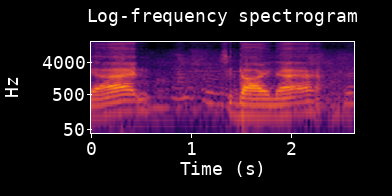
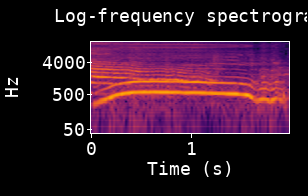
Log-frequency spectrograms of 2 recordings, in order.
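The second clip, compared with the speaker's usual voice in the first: long, loud high whoop; excited whoop; 5 dB louder than usual. Real, not acted. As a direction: cheer with a piercing, drawn-out woo. Cheering the child's shout.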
